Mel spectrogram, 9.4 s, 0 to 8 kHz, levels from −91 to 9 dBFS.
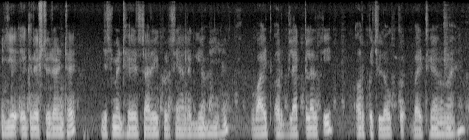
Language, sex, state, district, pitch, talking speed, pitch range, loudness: Hindi, male, Uttar Pradesh, Lucknow, 85 Hz, 140 wpm, 85-90 Hz, -17 LUFS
